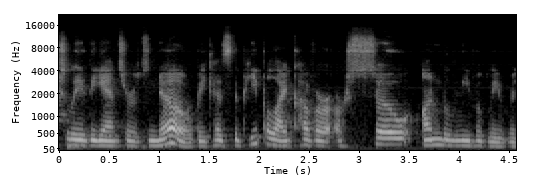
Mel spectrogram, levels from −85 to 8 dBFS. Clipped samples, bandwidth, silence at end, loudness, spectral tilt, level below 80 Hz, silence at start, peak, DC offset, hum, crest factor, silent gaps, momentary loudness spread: under 0.1%; 14 kHz; 0 s; -28 LUFS; -4 dB/octave; -70 dBFS; 0 s; -10 dBFS; under 0.1%; none; 18 dB; none; 8 LU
